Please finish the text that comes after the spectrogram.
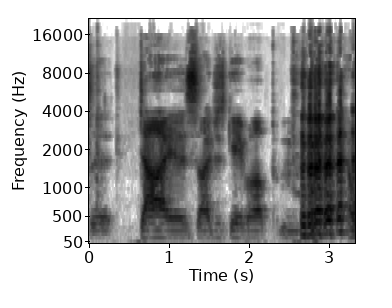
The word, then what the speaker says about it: Dias: when we met you told everyone it was diaz because that's probably good that's because yes because not a lot of people knew how to pronounce it dice i just gave up i went with a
